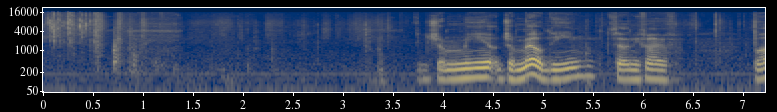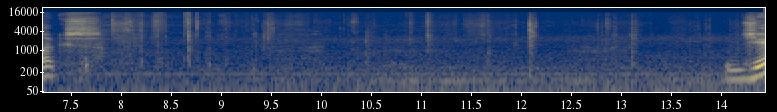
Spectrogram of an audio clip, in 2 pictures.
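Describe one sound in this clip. Trading cards rustle and click softly as hands shuffle through them.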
